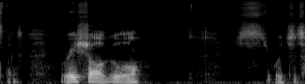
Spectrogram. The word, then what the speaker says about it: Ra's al Ghul: I've heard it pronounced a bunch of different ways. Even Raz al Ghul, I've even heard that. That one doesn't sound quite right because I wouldn't, if it was Raz or Ras, I wouldn't put the apostrophe. I wouldn't think you'd need the apostrophe to pronounce it at that point.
